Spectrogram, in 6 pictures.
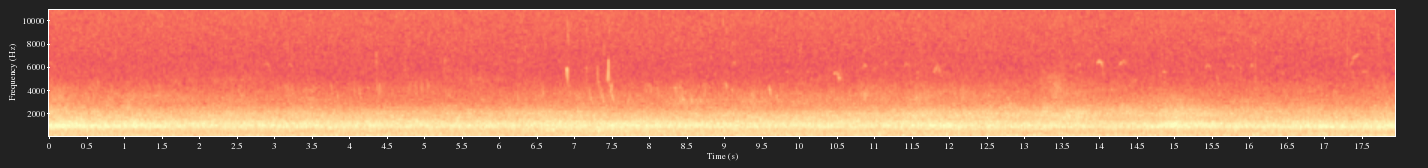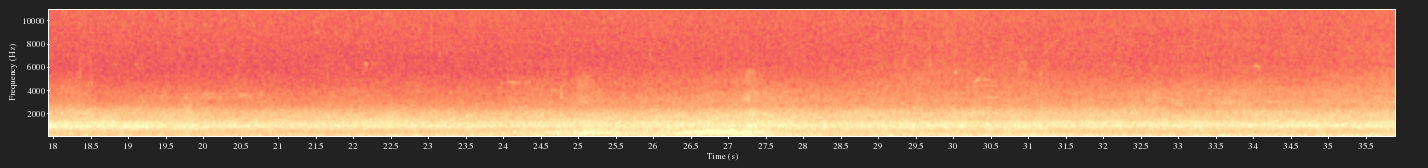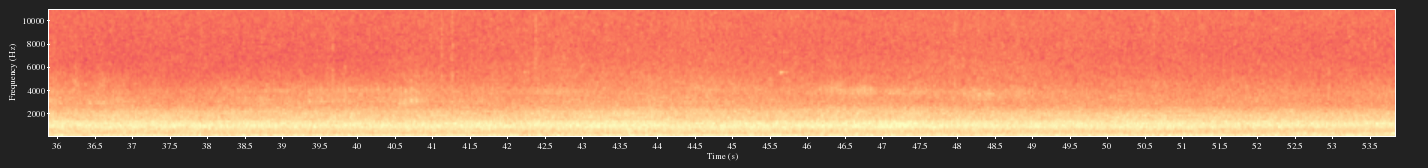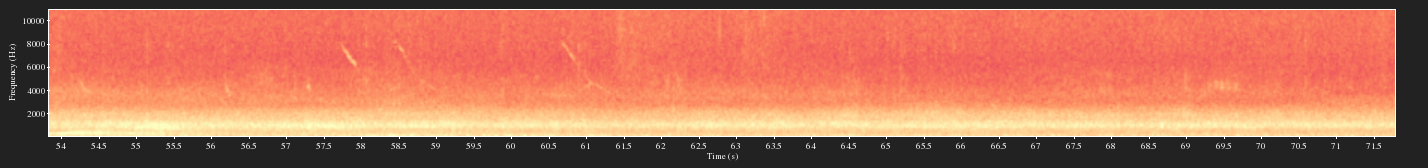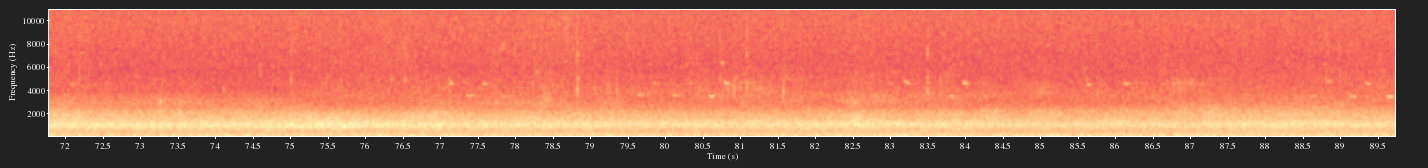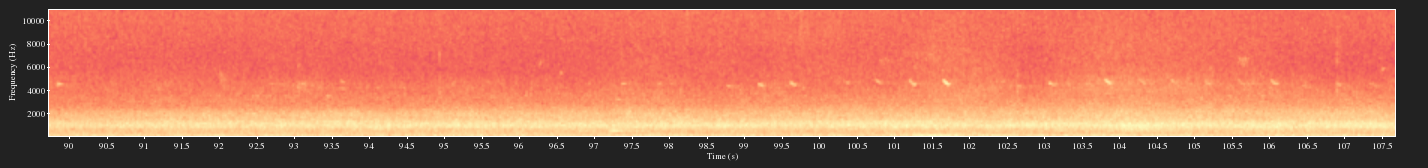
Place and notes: The Drive High Street Moorfield
In the warm wind
the snow is melting fast
A sense of release
from the cold
a first glimpse of spring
